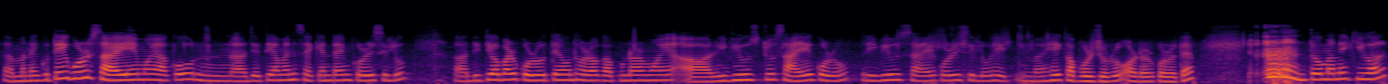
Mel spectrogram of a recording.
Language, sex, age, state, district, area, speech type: Assamese, female, 30-45, Assam, Sonitpur, rural, spontaneous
